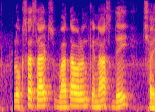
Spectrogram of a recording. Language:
Magahi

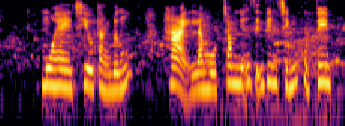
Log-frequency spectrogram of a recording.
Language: Vietnamese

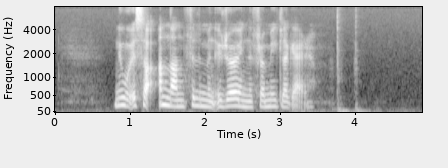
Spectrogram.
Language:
Faroese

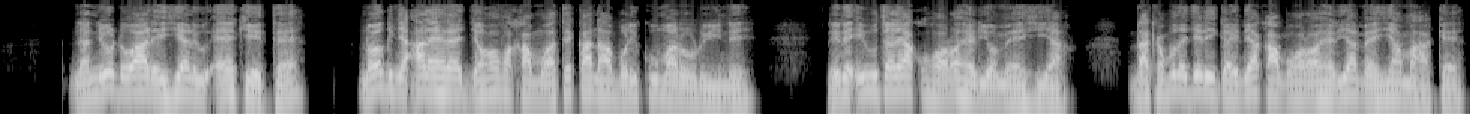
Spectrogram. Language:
Kikuyu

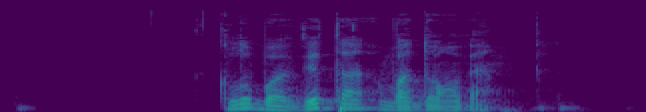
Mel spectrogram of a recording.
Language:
Lithuanian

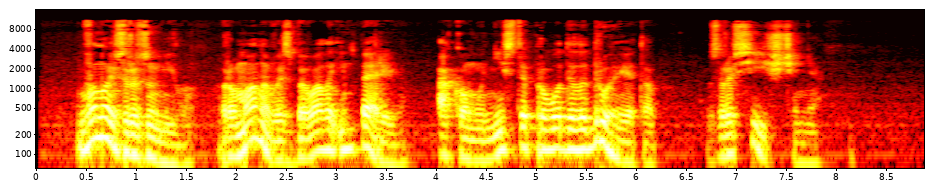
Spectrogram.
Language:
Ukrainian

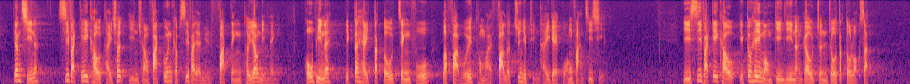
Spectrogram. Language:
Cantonese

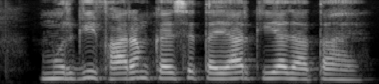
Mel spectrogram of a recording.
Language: Hindi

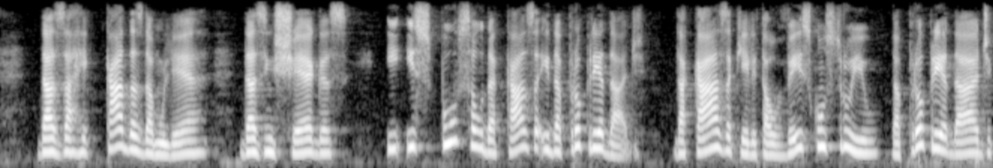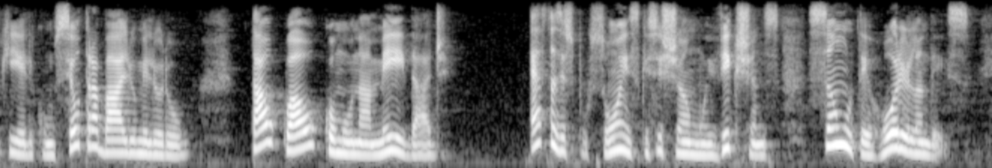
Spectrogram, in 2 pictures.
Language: Portuguese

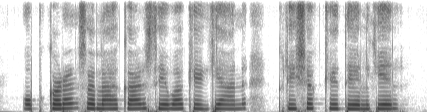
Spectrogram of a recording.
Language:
Maithili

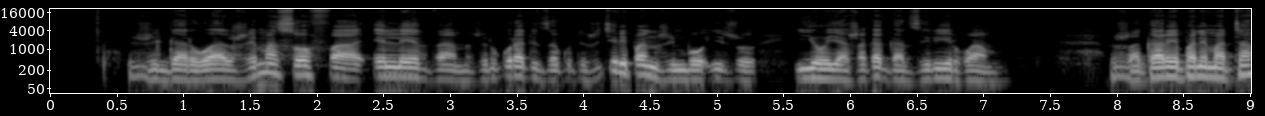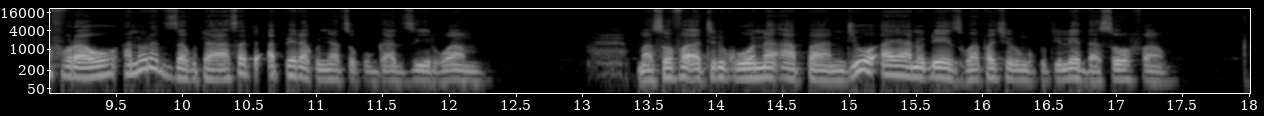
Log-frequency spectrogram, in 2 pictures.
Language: Shona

